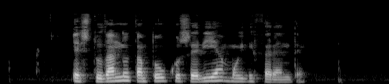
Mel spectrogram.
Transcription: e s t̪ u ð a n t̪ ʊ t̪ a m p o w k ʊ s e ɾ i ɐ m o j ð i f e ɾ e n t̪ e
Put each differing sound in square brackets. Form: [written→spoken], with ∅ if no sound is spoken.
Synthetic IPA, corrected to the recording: e s t̪ u ð a n [t̪→d̪] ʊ t̪ a m p o w k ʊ s e ɾ i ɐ m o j ð i f e ɾ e n t̪ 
